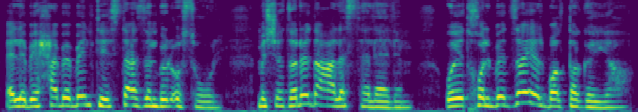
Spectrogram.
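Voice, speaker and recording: A woman voicing a stern, gruff father defending his daughter, with an Egyptian accent. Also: mid-range voice, very fast, pitched below the performer's own voice, natural voice. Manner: gruff and scolding. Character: stern protective older father.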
